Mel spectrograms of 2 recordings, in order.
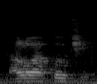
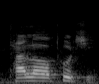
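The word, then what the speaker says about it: Tlahuelpuchi: Taloapuchi. Taloapuchi.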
